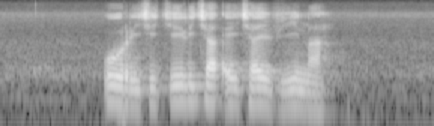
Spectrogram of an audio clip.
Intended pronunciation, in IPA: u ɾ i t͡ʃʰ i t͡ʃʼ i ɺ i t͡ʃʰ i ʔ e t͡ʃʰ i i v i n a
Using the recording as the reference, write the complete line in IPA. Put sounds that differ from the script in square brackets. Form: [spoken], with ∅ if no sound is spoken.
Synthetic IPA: u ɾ i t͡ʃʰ i t͡ʃʼ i ɺ i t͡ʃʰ [a] ʔ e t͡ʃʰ [a] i v [iː] n a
